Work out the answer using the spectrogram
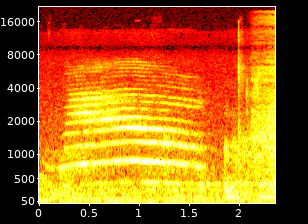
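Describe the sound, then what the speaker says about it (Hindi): A domestic cat meows once in a long, drawn-out call with a clear tonal wail, close and fairly loud, ending abruptly before a brief rustle; no talking over it. "मेरी बिल्ली आवाज़ दे रही है अब यार"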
